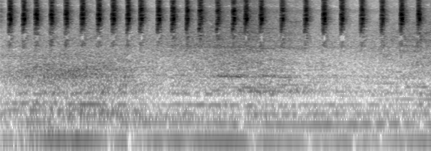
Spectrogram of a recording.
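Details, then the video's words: Little spiderhunter song for training as a master: quick repeated shrill chips at a steady pace, set against a noticeable low hum and broadband background noise. "MASTERAN BURUNG PIJANTUNG PISANG JERNIH"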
